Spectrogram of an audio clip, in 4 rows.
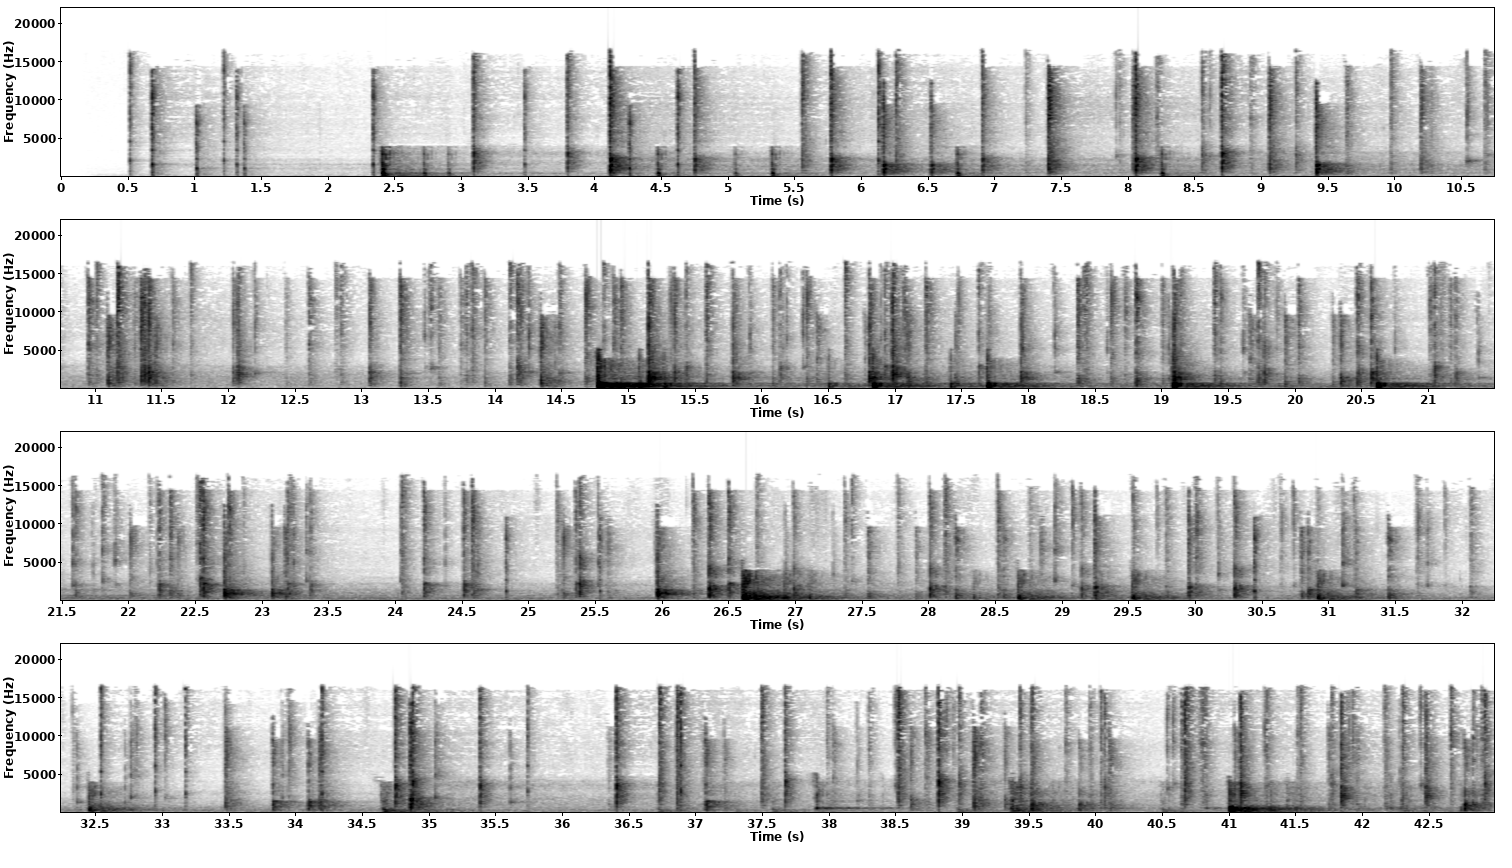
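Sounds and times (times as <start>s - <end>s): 
clapping: 3.1s - 35.8s, 36.4s - 42.9s.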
